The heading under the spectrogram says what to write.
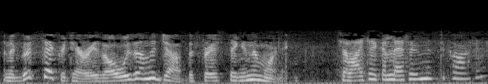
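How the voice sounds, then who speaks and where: An American woman playing a pert, loyal detective's secretary in a 1940s radio drama, gently teasing in manner. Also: medium pitch, big pitch swings, fast, close to an everyday voice. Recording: tinny, noisy old radio recording.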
